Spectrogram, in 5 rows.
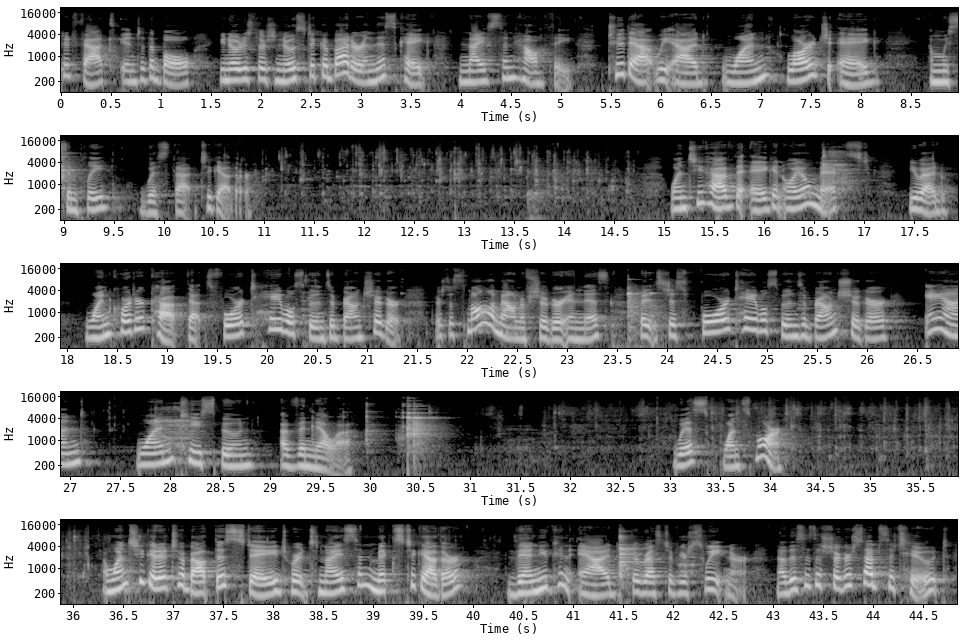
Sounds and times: Stir: 10.8 - 14.8, 27.2 - 28.4, 30.8 - 37.1, 39.3 - 42.5.

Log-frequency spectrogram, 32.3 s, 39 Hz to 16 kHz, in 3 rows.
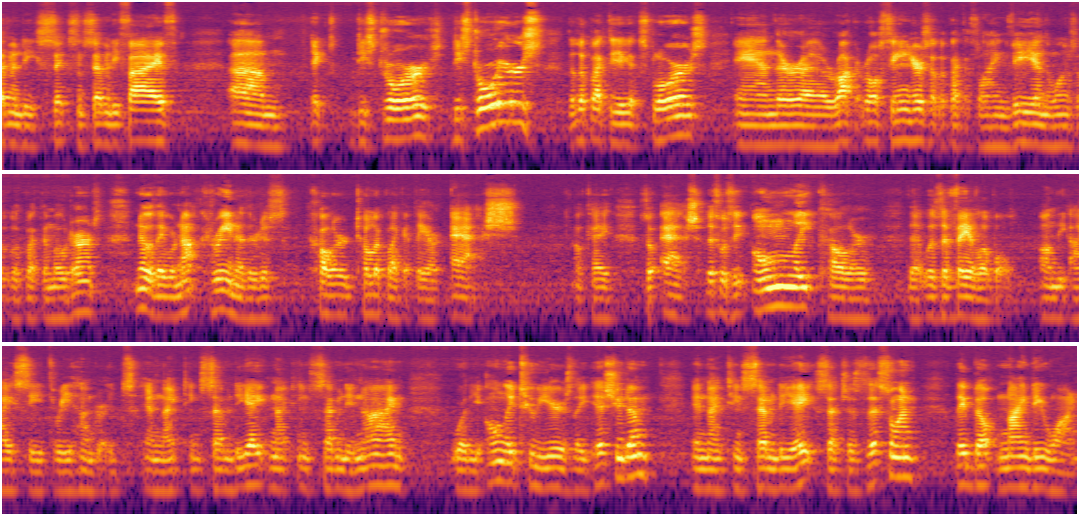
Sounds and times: Speech: 0.0 - 32.2.

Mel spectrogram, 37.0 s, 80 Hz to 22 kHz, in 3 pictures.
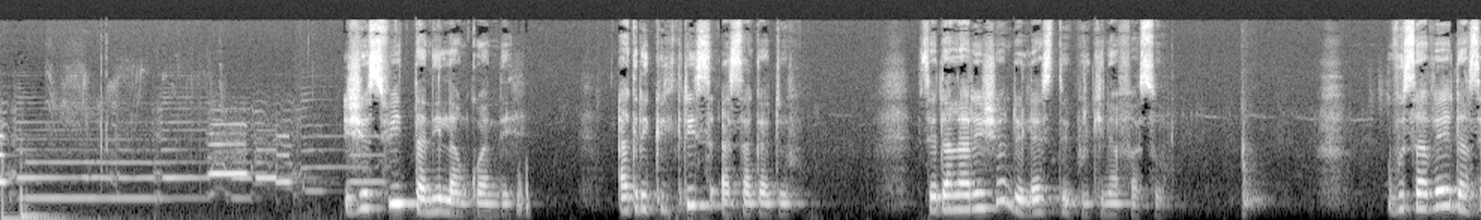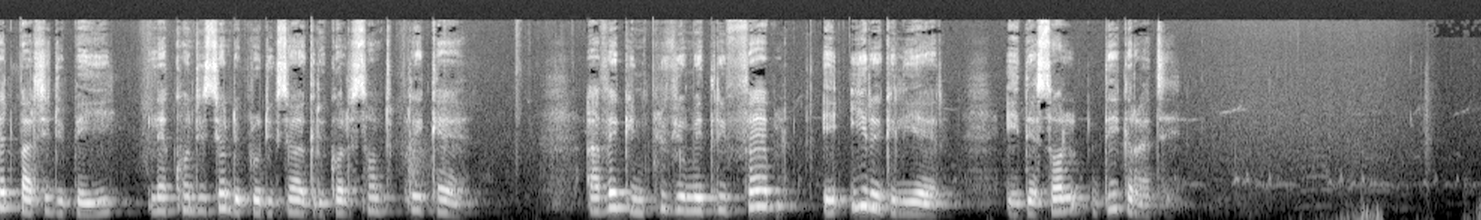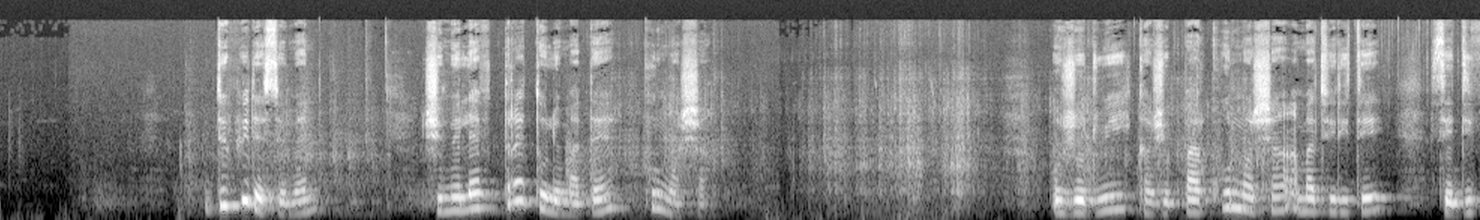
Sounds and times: Speech: 2.9 - 4.4, 5.2 - 6.8, 7.7 - 9.8, 11.6 - 16.4, 17.2 - 22.2, 26.4 - 27.4, 28.2 - 30.7, 33.4 - 37.0.

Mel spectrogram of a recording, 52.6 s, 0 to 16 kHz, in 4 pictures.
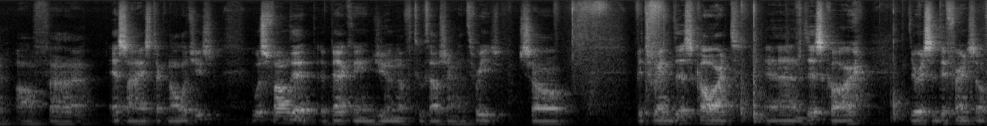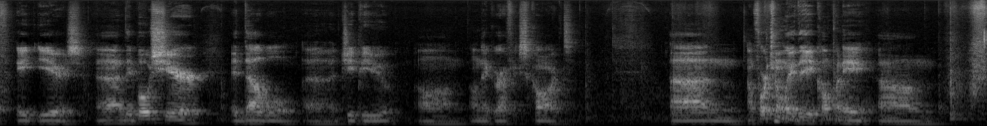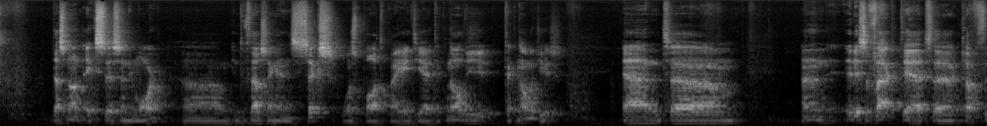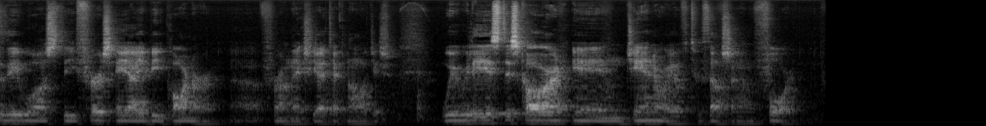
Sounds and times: Speech: 0.0 - 7.8, 8.5 - 20.9, 22.1 - 25.7, 27.0 - 34.0, 34.6 - 36.2, 37.0 - 44.8, 45.4 - 50.2.

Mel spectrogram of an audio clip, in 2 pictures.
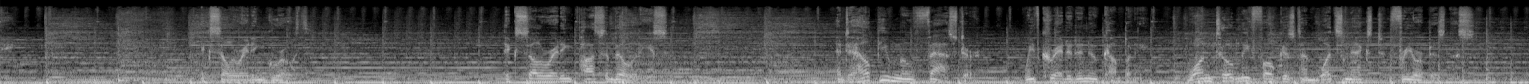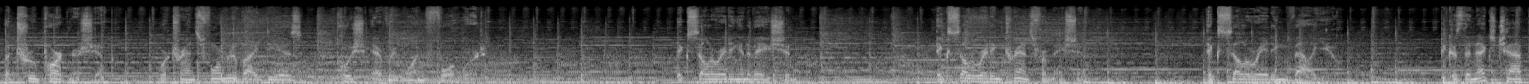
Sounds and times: Speech: 0.0 - 0.2, 2.0 - 3.2, 5.0 - 6.8, 8.4 - 20.2, 22.0 - 23.3, 24.6 - 26.3, 27.4 - 28.8, 29.7 - 30.5
Music: 0.0 - 30.5.

